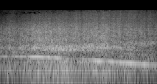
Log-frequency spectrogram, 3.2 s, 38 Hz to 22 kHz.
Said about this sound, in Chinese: 在巨大的轰鸣声中，飞行员胡浩宇和战友们驾驶歼20战机加速升空。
